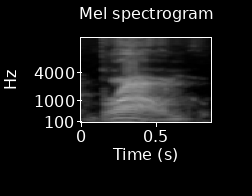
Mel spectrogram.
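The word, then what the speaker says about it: Braun: they drafted like uh bro Brown spelled like Brawn yeah I know and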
